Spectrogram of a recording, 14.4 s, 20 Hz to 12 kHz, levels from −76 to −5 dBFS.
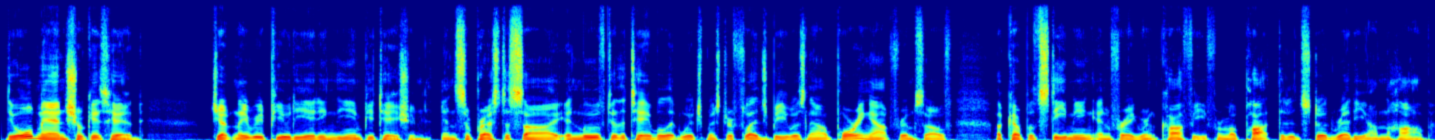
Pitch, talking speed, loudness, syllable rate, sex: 110 Hz, 190 wpm, -19 LUFS, 5.1 syllables/s, male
